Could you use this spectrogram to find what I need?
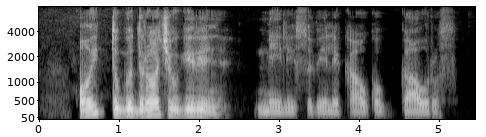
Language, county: Lithuanian, Kaunas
